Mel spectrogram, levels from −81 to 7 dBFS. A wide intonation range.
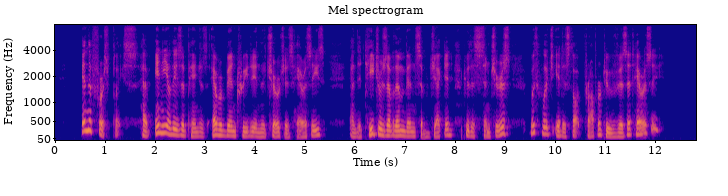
Yes: wide, 7.0 semitones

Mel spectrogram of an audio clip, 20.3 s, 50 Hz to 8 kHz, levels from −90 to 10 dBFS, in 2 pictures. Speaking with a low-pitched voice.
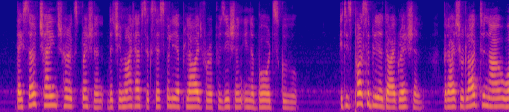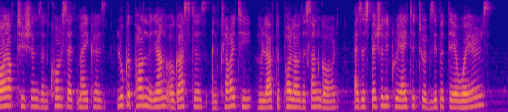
No: high, 200 Hz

